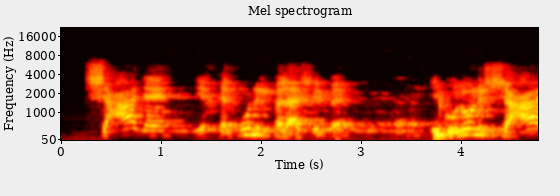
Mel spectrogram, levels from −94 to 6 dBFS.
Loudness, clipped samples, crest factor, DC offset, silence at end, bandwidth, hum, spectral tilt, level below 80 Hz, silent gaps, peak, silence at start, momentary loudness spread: -20 LUFS; under 0.1%; 18 dB; under 0.1%; 0 s; 6.8 kHz; none; -6 dB/octave; -60 dBFS; none; -4 dBFS; 0.25 s; 17 LU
